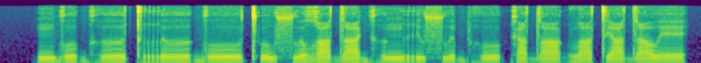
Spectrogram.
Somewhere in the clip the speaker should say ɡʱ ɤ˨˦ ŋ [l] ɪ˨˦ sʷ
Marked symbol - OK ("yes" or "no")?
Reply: no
